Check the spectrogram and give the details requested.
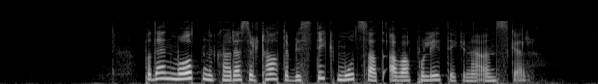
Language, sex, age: Norwegian, female, 26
